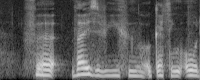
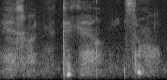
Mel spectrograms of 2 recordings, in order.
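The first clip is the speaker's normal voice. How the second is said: soft unvoiced coaxing whisper; 16 dB quieter than usual. Real, not acted. Mother urging baby to eat more, whispering. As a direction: coax her under your breath.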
